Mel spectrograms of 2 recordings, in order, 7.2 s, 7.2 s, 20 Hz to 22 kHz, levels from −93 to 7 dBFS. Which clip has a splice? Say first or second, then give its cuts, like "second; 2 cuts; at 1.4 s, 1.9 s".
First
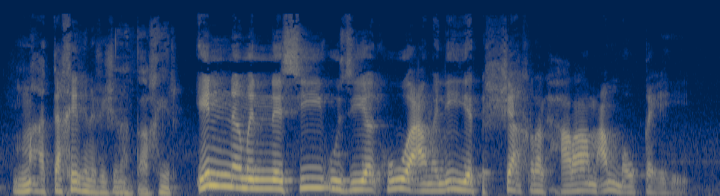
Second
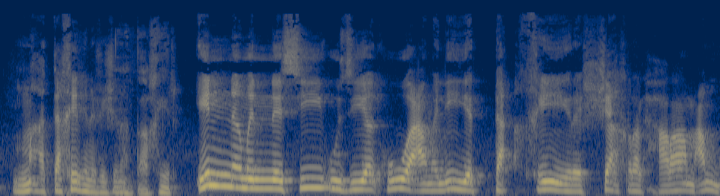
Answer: first; 1 cut; at 4.8 s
